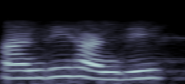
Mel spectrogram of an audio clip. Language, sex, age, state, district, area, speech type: Punjabi, female, 30-45, Punjab, Kapurthala, urban, conversation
